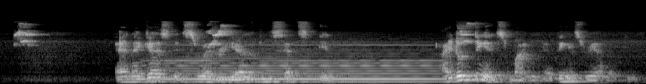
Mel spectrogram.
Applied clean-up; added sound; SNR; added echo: none; Bowed string instrument; 5 dB; reverberation time 0.5 s.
